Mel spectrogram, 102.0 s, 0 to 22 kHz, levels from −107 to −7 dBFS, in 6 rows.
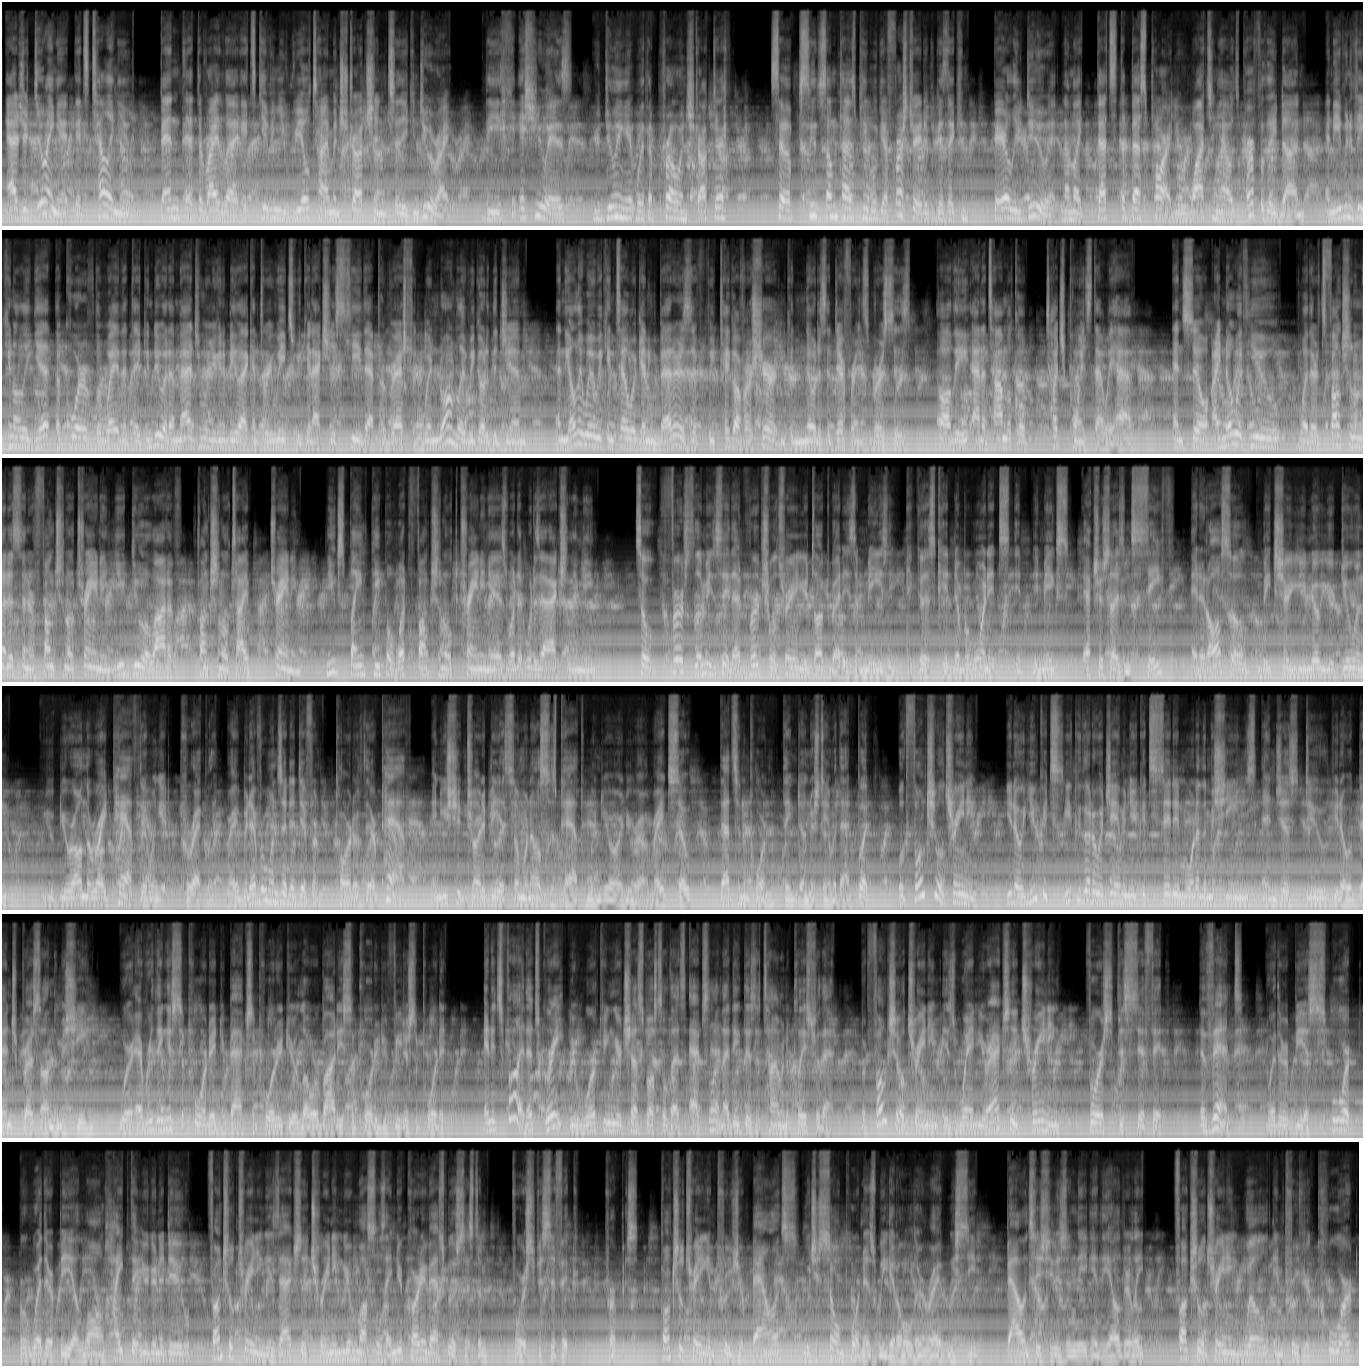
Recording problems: echo of what is said; noticeable; throughout; 260 ms later, 10 dB below the speech
electrical hum; loud; throughout; 50 Hz, 7 dB below the speech

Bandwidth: 18 kHz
